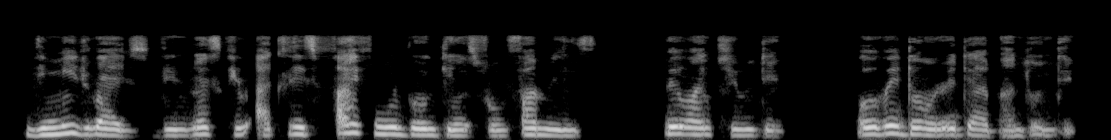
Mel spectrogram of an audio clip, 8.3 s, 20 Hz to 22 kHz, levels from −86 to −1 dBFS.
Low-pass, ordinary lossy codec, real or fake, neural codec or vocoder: none; none; fake; codec, 16 kHz, 2 kbps, FreqCodec, larger model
